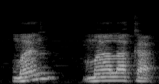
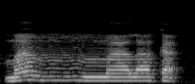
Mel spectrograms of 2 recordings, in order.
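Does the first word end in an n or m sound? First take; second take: n; m. First: The first word ends with a clear n sound. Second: The first word ends with a held m sound.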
